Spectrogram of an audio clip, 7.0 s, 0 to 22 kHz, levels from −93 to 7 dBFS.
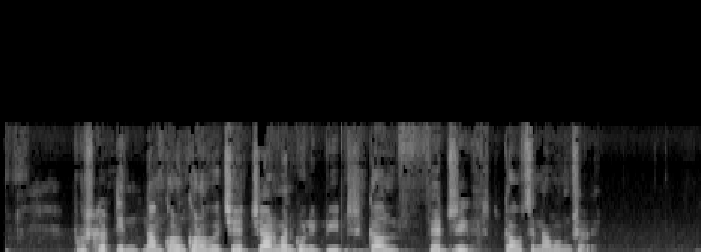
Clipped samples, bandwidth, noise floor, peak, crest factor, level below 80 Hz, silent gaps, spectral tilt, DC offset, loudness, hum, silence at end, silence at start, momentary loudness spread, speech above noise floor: under 0.1%; 11.5 kHz; -66 dBFS; -4 dBFS; 22 dB; -52 dBFS; none; -4.5 dB/octave; under 0.1%; -24 LUFS; none; 1.1 s; 0.05 s; 10 LU; 42 dB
